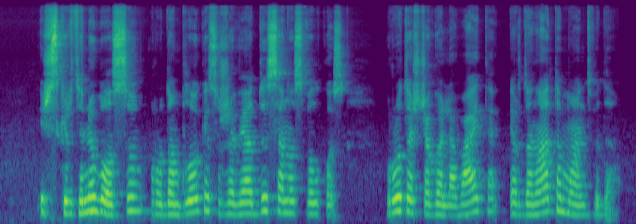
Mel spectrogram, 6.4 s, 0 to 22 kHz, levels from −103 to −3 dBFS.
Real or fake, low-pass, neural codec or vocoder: real; 19.8 kHz; none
